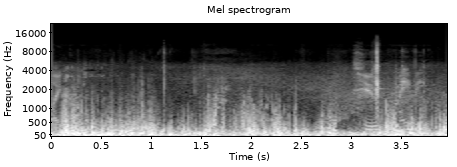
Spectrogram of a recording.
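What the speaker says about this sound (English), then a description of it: "there's a good amount of wind out here right now" Strong wind buffets the microphone outdoors on a fishing trip, a loud steady low roar with gusty swells throughout, alone without talk.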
